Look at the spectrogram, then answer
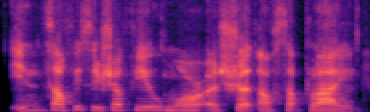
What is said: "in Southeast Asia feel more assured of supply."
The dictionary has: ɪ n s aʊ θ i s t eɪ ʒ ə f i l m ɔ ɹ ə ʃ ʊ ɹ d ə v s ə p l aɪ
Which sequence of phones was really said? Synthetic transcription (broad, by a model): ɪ n s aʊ f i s i ʃ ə f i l m ɔ ɹ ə ʃ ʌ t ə f s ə p l aɪ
